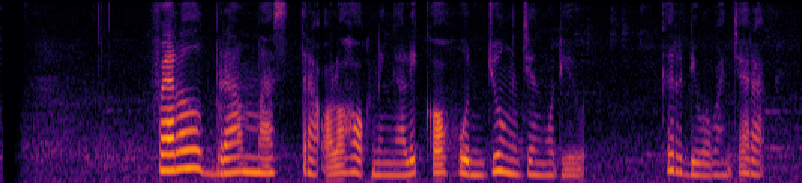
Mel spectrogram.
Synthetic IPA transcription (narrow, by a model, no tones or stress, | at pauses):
fɛɾəlbɾamːast̪ɾaʔɔ̰lɔ̰ɦɔk̚niŋalikʰɔhuɲd͡ʒuŋd͡ʒɨŋdi | kɨrdiwawaɲt͡ʃaɾa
